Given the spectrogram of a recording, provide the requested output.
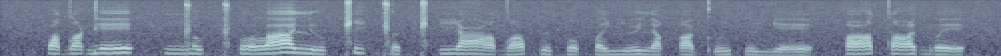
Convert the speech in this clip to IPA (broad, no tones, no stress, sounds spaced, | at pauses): p ɵ dˤ ʉ ɡ e | ŋ͡ǁ u ǁʰ u lˠ a lʲ u ǁ i ɡ͡ǁ ɵ ǁʰ i ʕ e dˤ i p ʉ p o p ɐ ʎ ʉ lʲ ɐ q a kʷʼ i p ʉ ʎ e | q o tˤ i ɡʷ e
